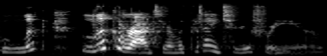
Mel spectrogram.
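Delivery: proud, boastful show-off voice, proud as can be. Showing art of Glisten drawing Roger, mock-proud Glisten voice. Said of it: "He's so proud of it too".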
